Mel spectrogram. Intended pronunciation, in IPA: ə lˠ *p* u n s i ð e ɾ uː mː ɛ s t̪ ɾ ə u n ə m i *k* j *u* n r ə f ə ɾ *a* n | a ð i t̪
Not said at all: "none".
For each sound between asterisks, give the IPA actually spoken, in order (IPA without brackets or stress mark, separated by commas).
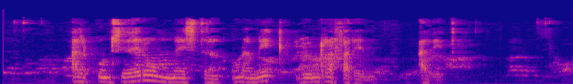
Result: k, k, u, e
